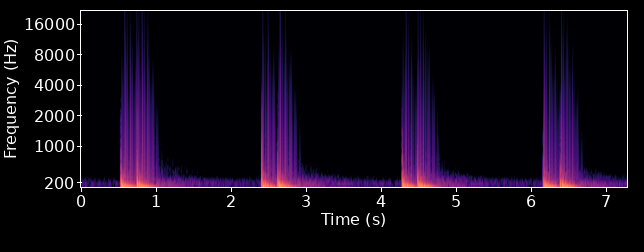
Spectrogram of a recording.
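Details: Normal heartbeat sound effect: four evenly spaced, paired low lub-dub thumps at a slow pace of about 32 beats a minute, with a faint hum between them.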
